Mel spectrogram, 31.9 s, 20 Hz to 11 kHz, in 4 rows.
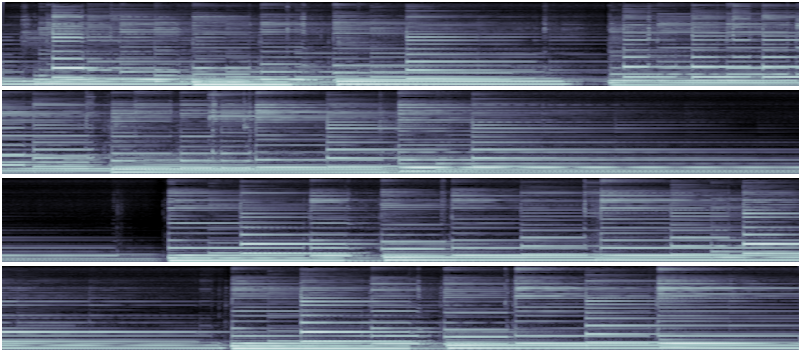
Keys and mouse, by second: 0.7 click, 1.3 click, 2.1 click, 2.5 click, 2.9 click, 3.2 click, 3.7 click, 5.2 click, 5.7 Delete, 5.9 click, 6.0 Delete, 6.3 click, 6.8 click, 7.5 click, 8.7 click, 9.4 click, 10.1 click, 10.2 Page_Up, 10.8 F3, 11.1 F3, 11.3 F2, 11.6 click, 12.5 click, 15.1 click, 15.6 Delete, 16.0 click, 16.6 click, 20.5 click, 23.7 click, 24.2 click, 29.6 click.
